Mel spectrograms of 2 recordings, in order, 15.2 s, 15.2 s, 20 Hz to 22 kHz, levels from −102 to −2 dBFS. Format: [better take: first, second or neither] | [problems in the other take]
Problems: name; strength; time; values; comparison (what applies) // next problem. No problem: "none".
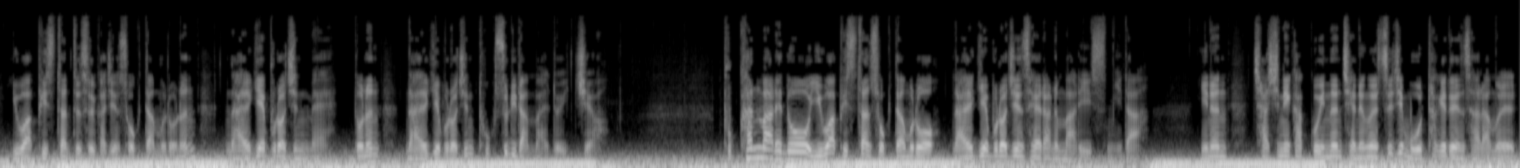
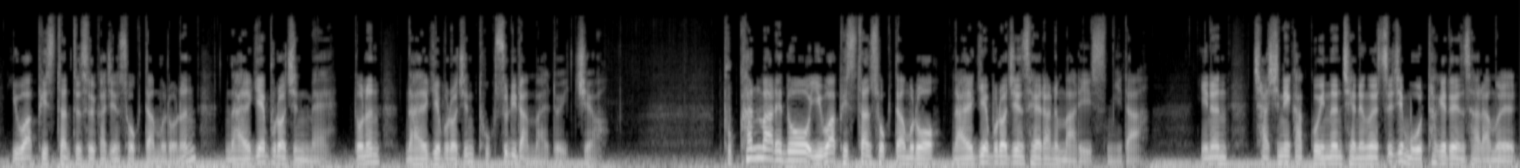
second | low rumble; loud; throughout; 8 dB below the speech; faint in the second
